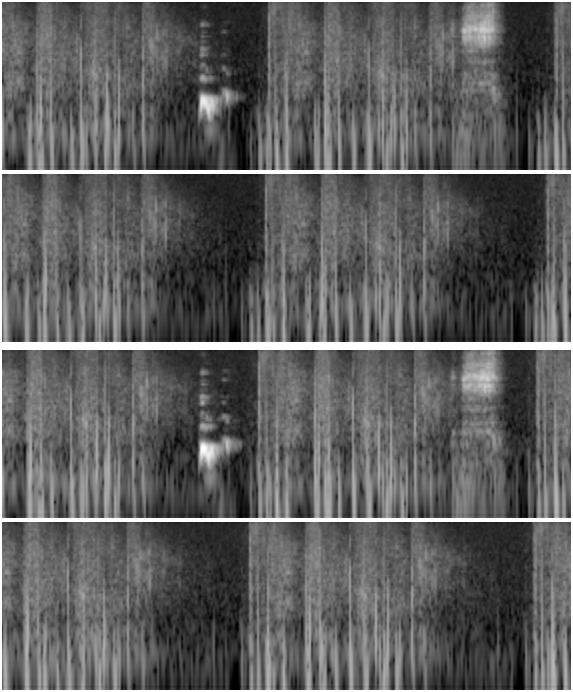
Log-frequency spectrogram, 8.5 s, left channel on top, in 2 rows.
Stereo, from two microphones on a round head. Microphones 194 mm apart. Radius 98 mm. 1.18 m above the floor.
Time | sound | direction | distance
1.5 | a giggle | 5° right (ahead or behind) | 0.6 m
3.4 | cutlery clinking | 10° left (ahead or behind) | 1.0 m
